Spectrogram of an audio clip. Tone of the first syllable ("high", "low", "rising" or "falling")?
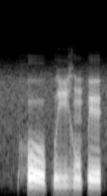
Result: falling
